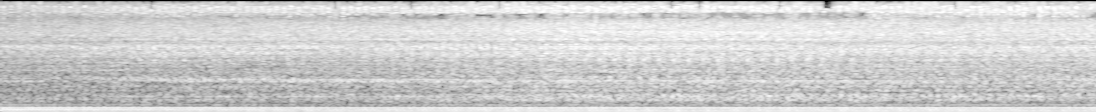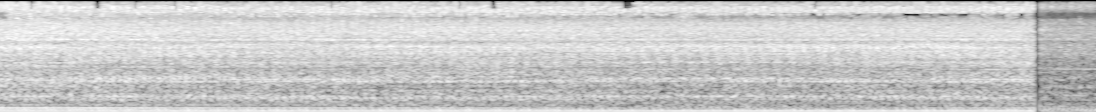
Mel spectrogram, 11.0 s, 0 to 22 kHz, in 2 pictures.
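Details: 1996 Toyota Starlet with 1999 Glanza V conversion, 4E-FTE turbo, 5-speed manual, stock engine and ECU, starter motor serviced with new brushes. Low, steady idle hum with an even beat and no misses, knocks or hunting; smooth idle.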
